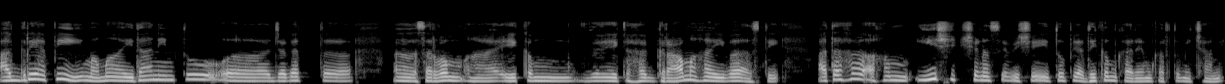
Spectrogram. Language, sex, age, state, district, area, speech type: Sanskrit, female, 45-60, Karnataka, Bangalore Urban, urban, spontaneous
